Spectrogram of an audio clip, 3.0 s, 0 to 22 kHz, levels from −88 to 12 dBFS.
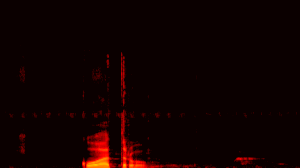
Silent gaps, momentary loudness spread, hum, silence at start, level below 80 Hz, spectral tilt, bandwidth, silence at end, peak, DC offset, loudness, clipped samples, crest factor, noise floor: none; 16 LU; none; 0.85 s; -80 dBFS; -7.5 dB/octave; 15 kHz; 1.55 s; -12 dBFS; under 0.1%; -32 LUFS; under 0.1%; 24 dB; -80 dBFS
